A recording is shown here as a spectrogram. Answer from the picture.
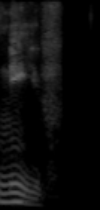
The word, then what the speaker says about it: Niamh: So it's pronounced, or it's spelled N-I-A-M-H, and it's pronounced Neve. – That's right. It's Neve.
